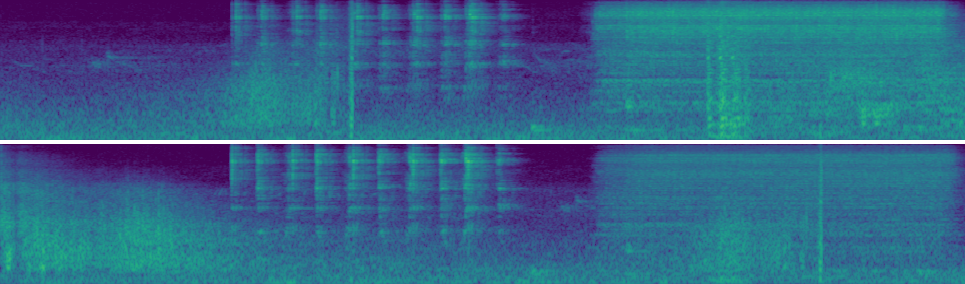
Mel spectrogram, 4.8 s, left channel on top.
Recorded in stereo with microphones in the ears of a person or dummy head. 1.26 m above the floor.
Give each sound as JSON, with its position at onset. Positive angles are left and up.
{"t": 1.1, "sound": "scissors", "side_deg": -85, "distance_m": 5.5}
{"t": 2.6, "sound": "a running tap", "side_deg": 40, "distance_m": 3.5}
